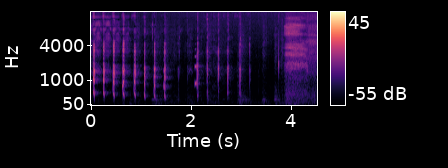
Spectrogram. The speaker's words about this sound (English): It's the dog and the cat playing outside.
